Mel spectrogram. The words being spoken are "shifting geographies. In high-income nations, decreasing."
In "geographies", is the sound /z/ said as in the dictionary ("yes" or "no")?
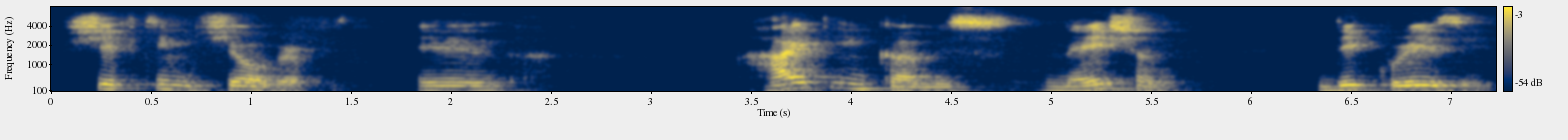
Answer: no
